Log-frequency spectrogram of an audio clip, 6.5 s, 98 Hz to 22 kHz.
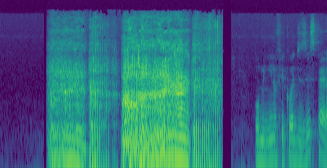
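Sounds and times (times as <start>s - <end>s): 
wolf growling and snarling: 0.9s - 4.5s
speech: 5.2s - 6.5s.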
